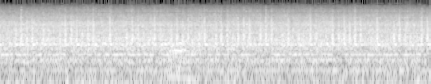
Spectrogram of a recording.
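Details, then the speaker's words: Honda HR-V (CNG-equipped) idling: busy, uneven chatter with rough rattling about twice a second from the belt tensioner arm visibly vibrating; tensioner noise, replacement planned. "e carro tá fazendo de tensionador para que vocês quando escutar esse barulho já vai ficar ligado aí qual o probleminha"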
